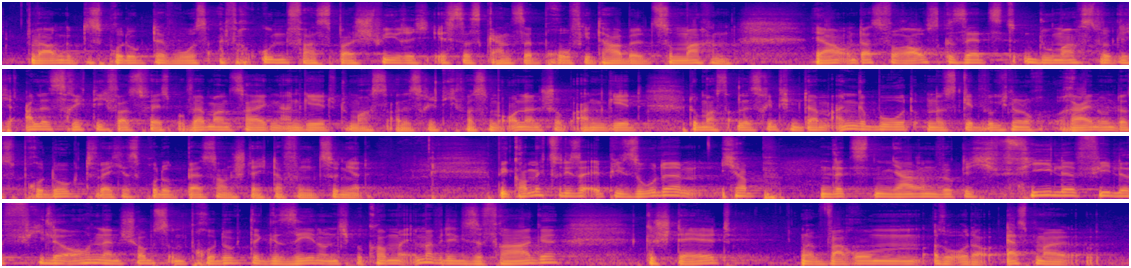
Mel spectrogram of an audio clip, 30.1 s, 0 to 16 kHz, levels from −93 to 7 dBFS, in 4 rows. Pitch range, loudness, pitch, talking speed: 95-115 Hz, -25 LUFS, 105 Hz, 180 wpm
